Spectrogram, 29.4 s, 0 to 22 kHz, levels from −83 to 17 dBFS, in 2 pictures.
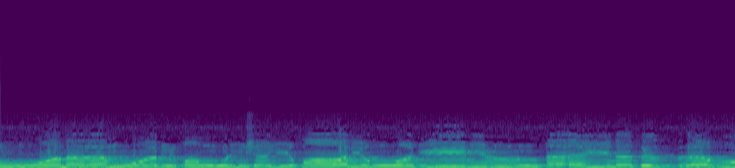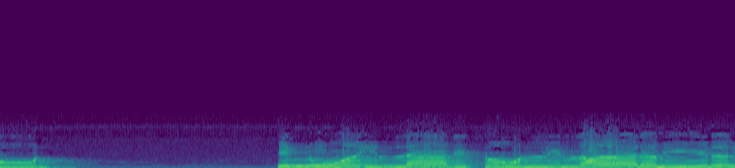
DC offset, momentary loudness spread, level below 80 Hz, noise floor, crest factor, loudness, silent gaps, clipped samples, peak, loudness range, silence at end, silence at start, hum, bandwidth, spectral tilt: under 0.1%; 7 LU; -60 dBFS; -54 dBFS; 14 dB; -15 LUFS; none; under 0.1%; 0 dBFS; 5 LU; 0 s; 0 s; none; 4.8 kHz; -9 dB/octave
